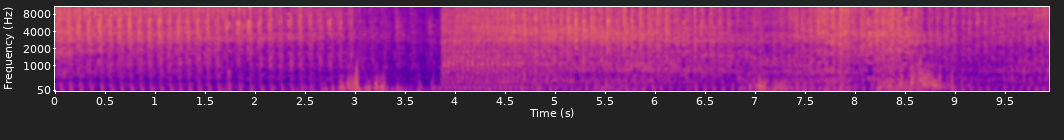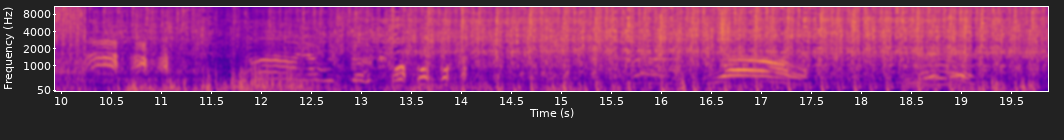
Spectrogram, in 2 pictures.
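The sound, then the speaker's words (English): A 110-year-old motorcycle engine runs loudly and steadily, with rough chugging and occasional sharper pops, while people talk over the noise throughout. “about to pop his 110-year-old cherry.”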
